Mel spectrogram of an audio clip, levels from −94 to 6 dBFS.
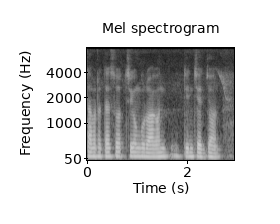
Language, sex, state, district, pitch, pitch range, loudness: Chakma, male, Tripura, Unakoti, 110 Hz, 105-115 Hz, -19 LUFS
